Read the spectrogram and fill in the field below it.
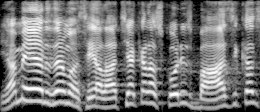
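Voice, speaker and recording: With very wide pitch swings, a man speaks. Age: 60s. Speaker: pastor. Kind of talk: sermon. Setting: church.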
